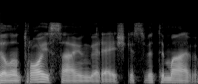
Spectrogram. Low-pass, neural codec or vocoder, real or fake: 7.2 kHz; none; real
